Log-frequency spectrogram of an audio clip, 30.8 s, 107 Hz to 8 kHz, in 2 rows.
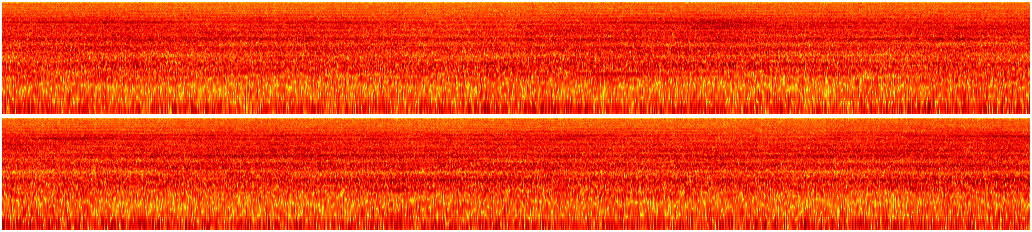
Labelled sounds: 16.0	16.3	vessel noise, 3.5 to 3.7 kHz

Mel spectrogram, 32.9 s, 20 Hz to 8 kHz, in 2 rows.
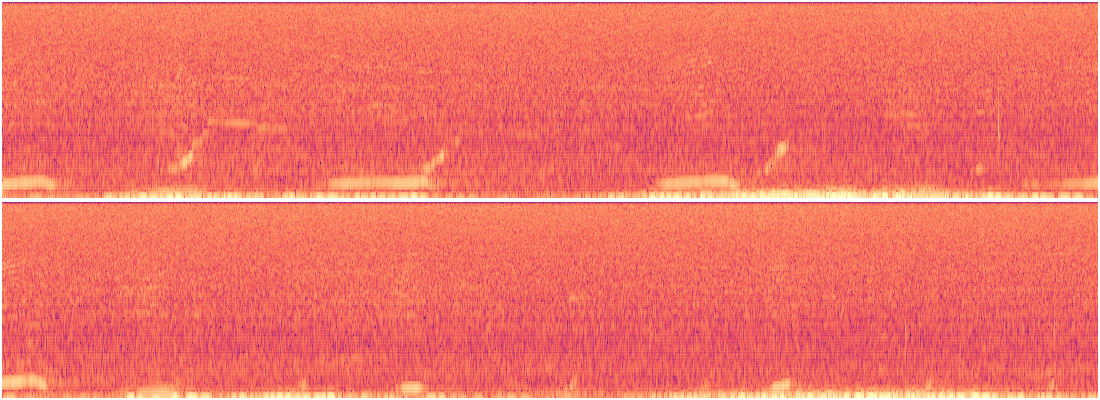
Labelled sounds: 3.3	4.3	humpback whale, 1.1 to 1.2 kHz
10.4	10.7	humpback whale, 1.2 to 1.4 kHz
16.4	16.7	humpback whale, 2.7 to 3.0 kHz

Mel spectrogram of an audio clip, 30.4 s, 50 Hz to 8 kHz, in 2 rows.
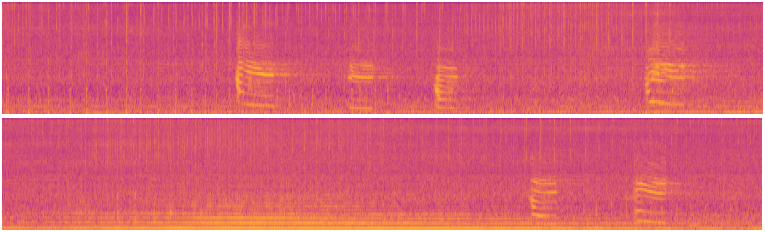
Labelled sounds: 4.7	5.4	killer whale, southern resident, 1.0 to 1.7 kHz
6.9	7.4	killer whale, southern resident, 0.94 to 1.5 kHz
8.7	9.1	killer whale, southern resident, 0.96 to 1.5 kHz
12.9	13.4	killer whale, southern resident, 0.21 to 1.3 kHz
25.7	26.1	killer whale, southern resident, 0.66 to 0.87 kHz
27.8	28.4	killer whale, southern resident, 0.40 to 2.7 kHz

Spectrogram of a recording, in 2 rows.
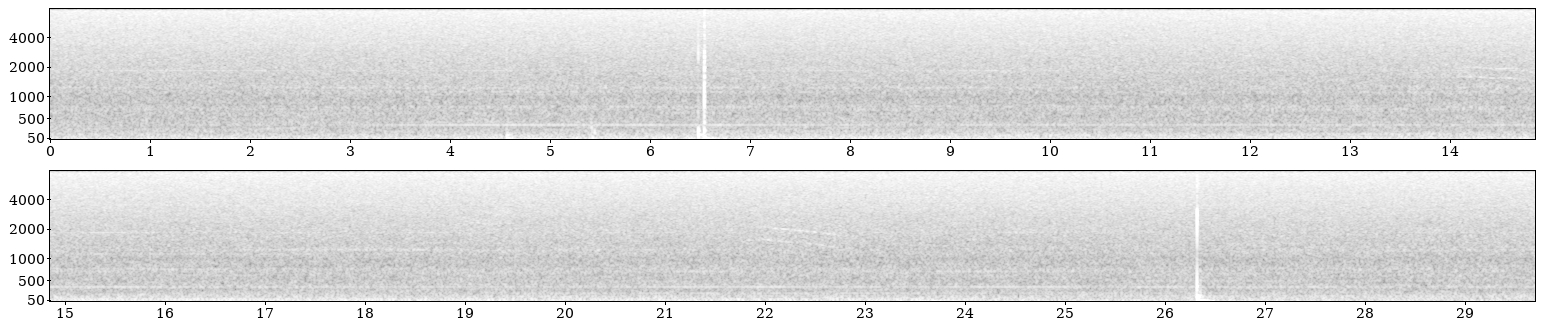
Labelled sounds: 22.2	22.5	killer whale, Bigg's (transient), 1.9 to 2.0 kHz

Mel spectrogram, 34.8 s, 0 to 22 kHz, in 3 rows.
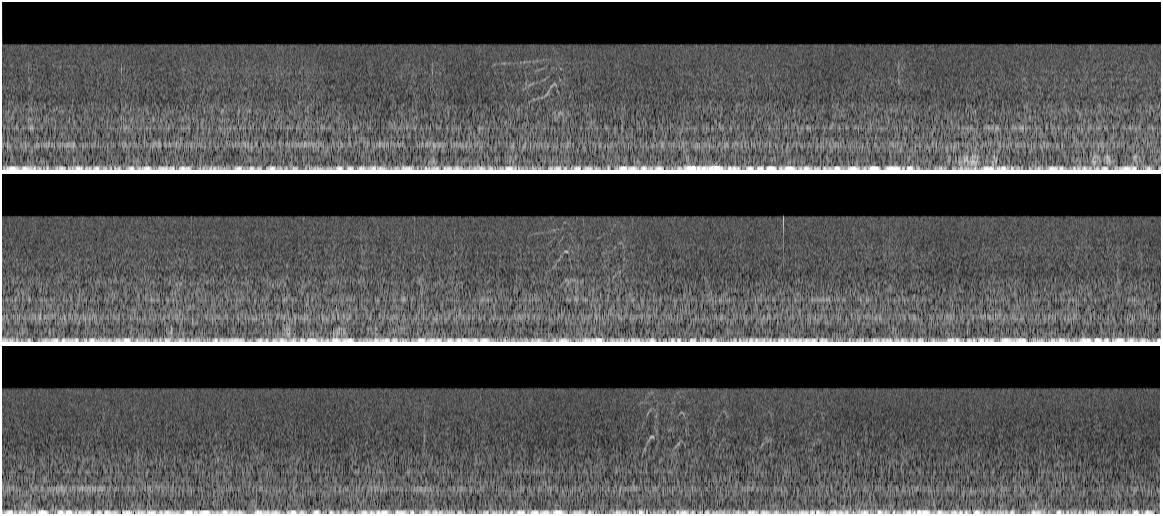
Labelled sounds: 4.8	5.7	killer whale, 1.3 to 5.4 kHz
16.9	17.4	killer whale, 1.5 to 6.7 kHz

